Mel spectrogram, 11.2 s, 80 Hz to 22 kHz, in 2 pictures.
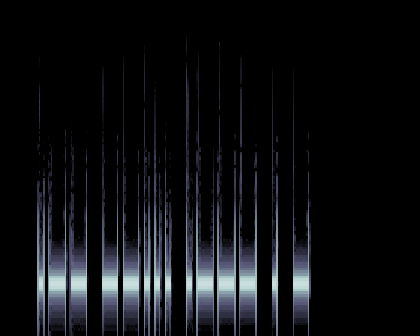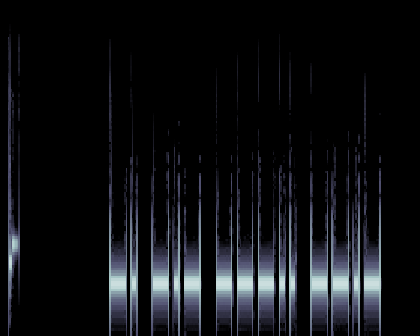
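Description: Morse code sent at 17 words per minute on a single mid-pitched tone, keying North American SOTA activator callsigns. A run of dots and dashes is followed by a pause broken by a brief click, then another keyed sequence.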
